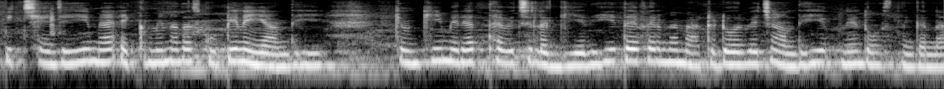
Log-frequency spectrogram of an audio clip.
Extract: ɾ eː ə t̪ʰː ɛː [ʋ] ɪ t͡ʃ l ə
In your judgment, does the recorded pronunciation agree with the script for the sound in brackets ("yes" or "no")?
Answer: yes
